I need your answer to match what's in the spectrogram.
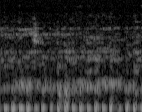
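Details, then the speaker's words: Chinese Tosa motorcycle for sale, just started by the seller: a steady, even low putter at about a dozen beats a second with no knocks or misses; the single idles smoothly and healthily. "Pelan-pelan saya coba hidupkan sendiri. Nah, ini. Oh, mesin masih enak."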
